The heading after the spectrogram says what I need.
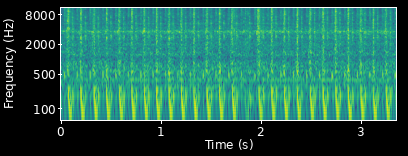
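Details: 16 hp Briggs & Stratton engine on an 8163B, cold start at 12 degrees: even, steady putter at about four beats a second with no misses or knocks; cold idle running smoothly.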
